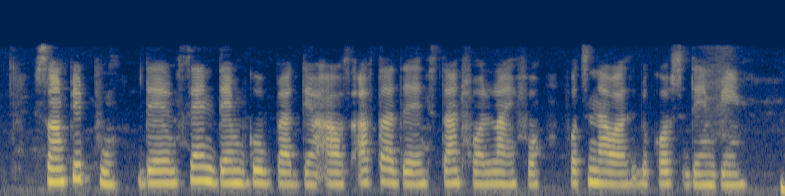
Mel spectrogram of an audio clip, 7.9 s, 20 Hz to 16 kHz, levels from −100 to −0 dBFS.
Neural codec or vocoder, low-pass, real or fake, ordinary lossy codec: none; 7.2 kHz; real; none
